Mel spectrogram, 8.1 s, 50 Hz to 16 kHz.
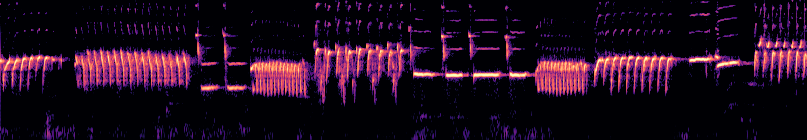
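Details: Captive young male Timbrado canary hatched in 2020, early song attempts after first molt: alternating rolled buzzy trills at different pitches, clear flat whistles, and short sharp notes strung together without pause.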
